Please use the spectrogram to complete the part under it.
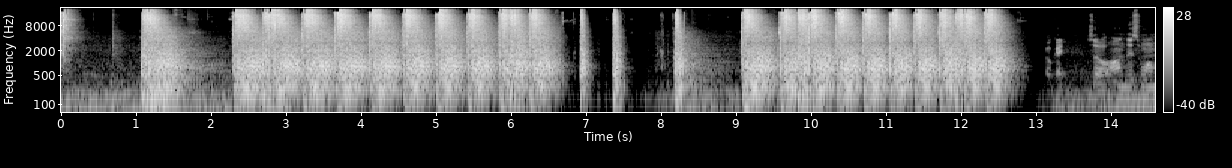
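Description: Pistol fire with 124-grain training ammunition, loud and close, comes in two long rapid back-to-back strings of sharp shots, split by a short gap with a few isolated reports.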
